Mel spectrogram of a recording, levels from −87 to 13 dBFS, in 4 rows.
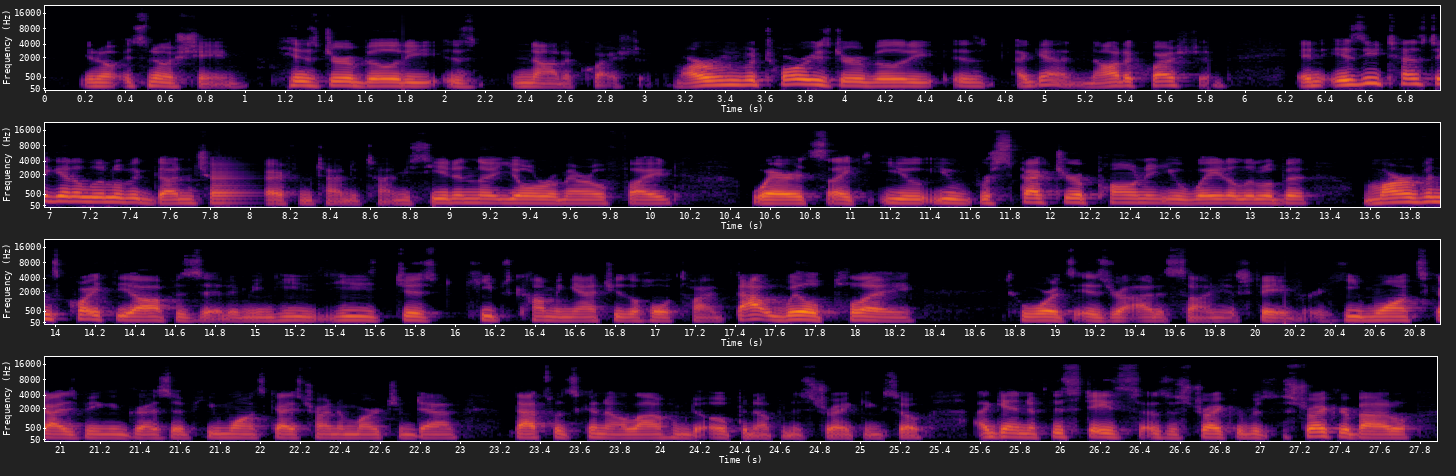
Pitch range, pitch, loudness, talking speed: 125-155 Hz, 135 Hz, -31 LUFS, 245 wpm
